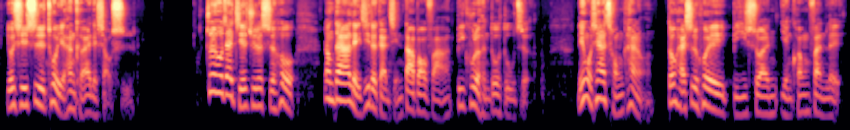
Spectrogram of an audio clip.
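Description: A man's voice: medium pitch, sing-song, normal speed, a little mellow. Guy hosting a podcast, explaining a story from notes, really varied intonation. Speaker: podcast host. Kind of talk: scripted narration of manga story and commentary.

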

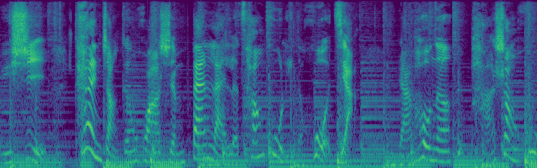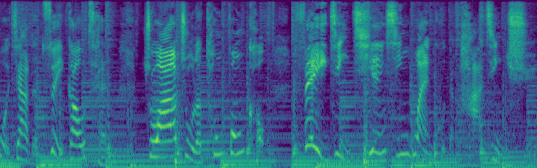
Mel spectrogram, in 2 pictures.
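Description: A woman's voice: high voice, sing-song, normal speed. A woman narrating a scripted children's story. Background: prominent music.

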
